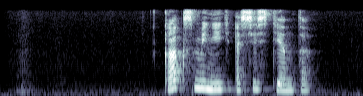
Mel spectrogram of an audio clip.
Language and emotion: Russian, neutral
